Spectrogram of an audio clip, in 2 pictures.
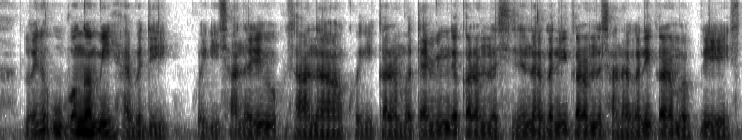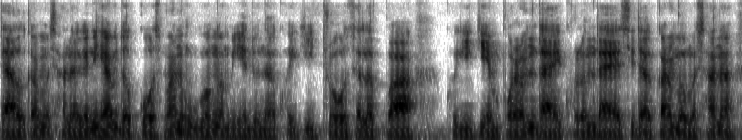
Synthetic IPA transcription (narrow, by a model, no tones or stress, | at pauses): lojnɐ̰ʔubɐŋɐmːiɦajbɐdiɐkʰojɡisanɐɾibɐkʰusanɐːkʰojɡikɐɾɐmbɐtajmiŋdɐkɐɾɐmnɐsizɐnːɐɡɐnikɐɾɐmnɐsanɐɡɐnikɐɾɐmbɐplestajlkɐɾɐmɐsanɐɡɐniɦajbɐdokosmanɐ̰ubɐŋɐmːiɐdunɐːkʰojɡitɾozɐlɐk̚pːɐ | ɐkʰojɡiɡempoɾɐmdajkʰoɾɐmdajɐsidɐkɐɾɐmbɐmɐsanɐ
